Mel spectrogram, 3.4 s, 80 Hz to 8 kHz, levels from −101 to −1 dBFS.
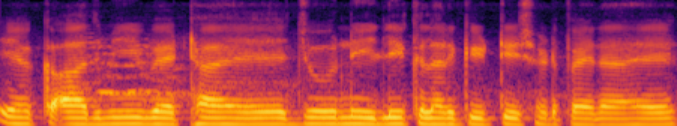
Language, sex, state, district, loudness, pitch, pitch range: Hindi, male, Uttar Pradesh, Gorakhpur, -16 LUFS, 140 Hz, 140-145 Hz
